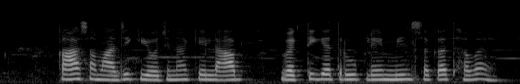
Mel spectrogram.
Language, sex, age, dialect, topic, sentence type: Chhattisgarhi, female, 18-24, Western/Budati/Khatahi, banking, question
